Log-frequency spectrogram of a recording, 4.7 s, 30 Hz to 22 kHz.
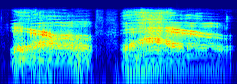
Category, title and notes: Sound effects > Human sounds and actions
Loud Zombie 3
Decided to do some more zombie sounds! Just remember to give me a credit and all is good.
horror, monster, zombie, undead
